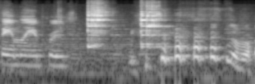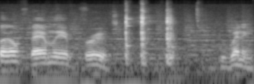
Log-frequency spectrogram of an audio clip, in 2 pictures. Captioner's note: chuckles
